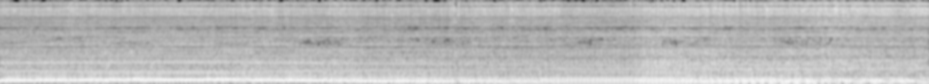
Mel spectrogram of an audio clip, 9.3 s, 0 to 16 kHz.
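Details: Tivoli Model One table radio on 12VDC: no FM reception and weird AM noise, then a steady, low foghorn-like buzz unaffected by the volume or mode knobs. Cause was a faulty 78L08 8V regulator, replaced with an L7808.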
